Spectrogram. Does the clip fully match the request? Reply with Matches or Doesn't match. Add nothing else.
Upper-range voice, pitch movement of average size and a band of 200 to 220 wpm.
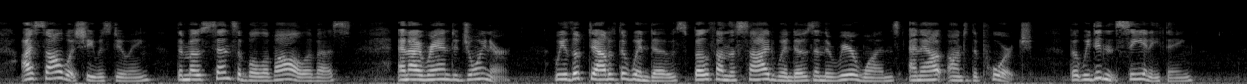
Matches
